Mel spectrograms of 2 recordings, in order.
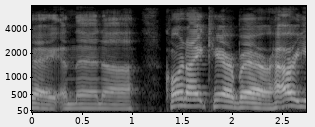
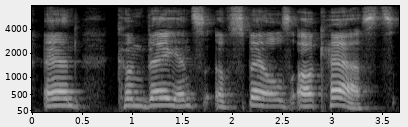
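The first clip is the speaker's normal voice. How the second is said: slow, higher-pitched mock British reading; put-on British accent; 4 semitones higher, much slower than usual. Host reading a puzzling rule to viewers, slow mock British accent. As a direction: draw it out in a hammy British accent. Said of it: "Should I do my British accent for this?".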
